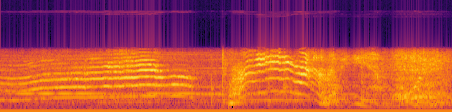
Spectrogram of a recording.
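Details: Angry long-haired domestic cat meowing while being shaved to remove fur mats; two long drawn-out wailing meows with stacked harmonics, the second rising then falling, followed by strained yowling; a man speaks nearby.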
